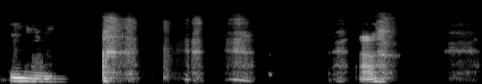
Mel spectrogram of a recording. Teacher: Close, right? But not as close as the primary cardinal vowel number 8. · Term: long u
